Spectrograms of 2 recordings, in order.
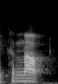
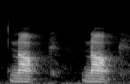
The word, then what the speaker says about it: knock: Nah, mulai sekarang jangan bilang lagi kenok, tapi bilangnya knock, gitu guys.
